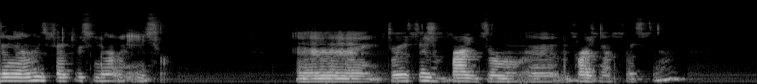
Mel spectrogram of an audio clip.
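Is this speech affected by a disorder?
Yes: spinal muscular atrophy; nervous system disease preventing muscle building, arm and leg muscle wasting.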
